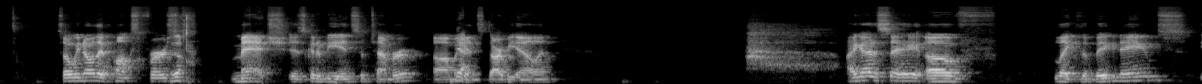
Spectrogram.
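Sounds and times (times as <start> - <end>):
breath into microphone: 7.5 - 8.5.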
